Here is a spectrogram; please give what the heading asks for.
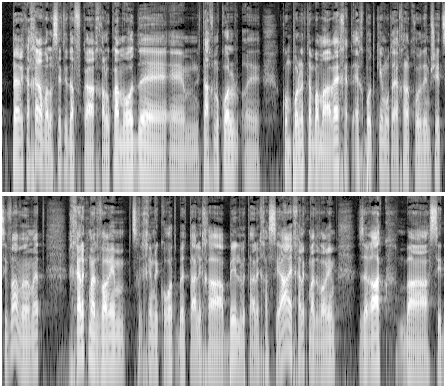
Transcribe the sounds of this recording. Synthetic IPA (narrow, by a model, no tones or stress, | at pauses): pe̞ʁekaχeʁavalasit̪idafkaχalukameo̞deemnitaχnuko̞le | ko̞mpo̞nent̪embemaːʁe̞χe̞t̪ʔeχbo̞dkimo̞t̪aeχanaχijod̪imʃeit͡sivavebeme̞t | χele̞kmead̪vaʁimt͡sʁiχimlikʁo̞tbetaːliχabilbetaːliχasiajχe̞le̞kmeadvaʁim | zeʁakbasid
